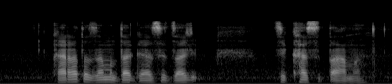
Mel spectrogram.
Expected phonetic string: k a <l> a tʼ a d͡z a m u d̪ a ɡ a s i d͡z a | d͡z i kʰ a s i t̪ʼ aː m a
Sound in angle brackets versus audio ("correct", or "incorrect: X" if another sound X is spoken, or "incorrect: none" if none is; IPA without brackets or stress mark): incorrect: ɾ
